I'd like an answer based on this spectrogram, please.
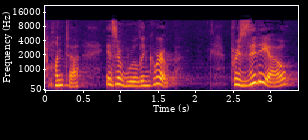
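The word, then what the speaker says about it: junta: group of ships now number four looks like it should be genta but it's pronounced hunter and i've forgotten my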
